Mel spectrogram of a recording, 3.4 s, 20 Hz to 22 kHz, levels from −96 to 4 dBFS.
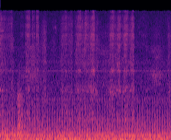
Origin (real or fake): real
